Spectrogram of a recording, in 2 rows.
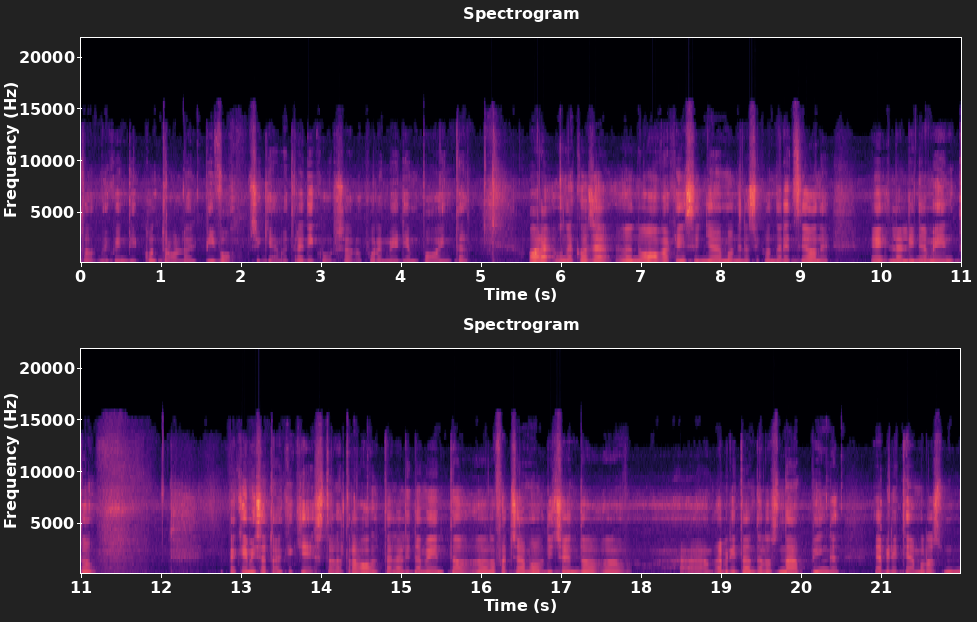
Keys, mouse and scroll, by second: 1.2 click, 6.0 middle click, 14.4 click, 20.3 click.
